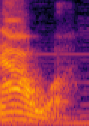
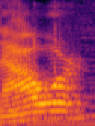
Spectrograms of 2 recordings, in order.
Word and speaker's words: hour: We we mean we want to say that this H is not pronounced. So it's like this. An hour.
